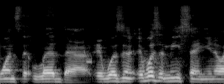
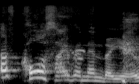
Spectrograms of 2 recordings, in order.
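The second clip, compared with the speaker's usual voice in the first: warm voice with raised pitch; 6 semitones higher than usual. Retelling a phone call, imitating Oliver answering: imitating Oliver. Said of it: "That is a good imitation".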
